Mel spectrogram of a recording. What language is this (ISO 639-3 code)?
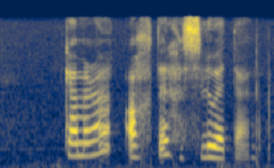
afr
